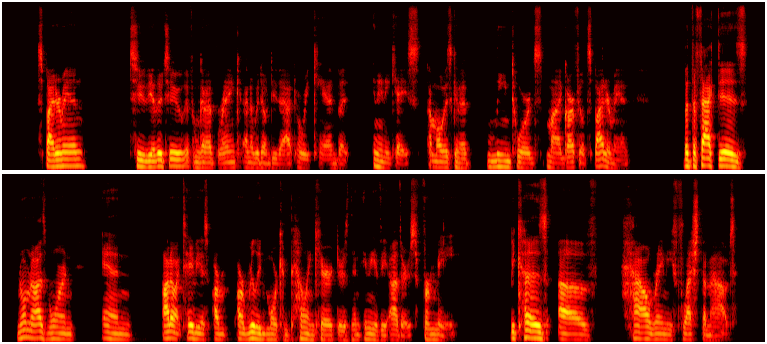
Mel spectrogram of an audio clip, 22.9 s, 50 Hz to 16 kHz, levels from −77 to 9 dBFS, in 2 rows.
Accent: American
